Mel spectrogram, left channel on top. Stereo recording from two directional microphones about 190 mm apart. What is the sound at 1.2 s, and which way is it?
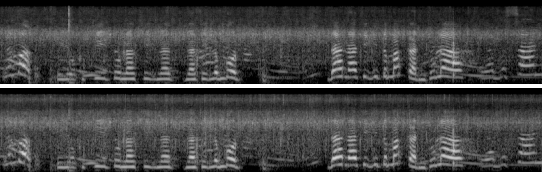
Frying, 10° left (ahead or behind).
